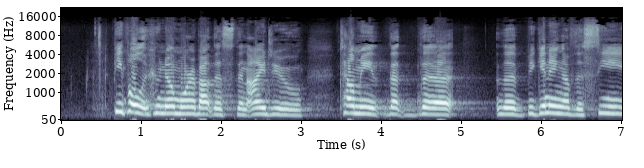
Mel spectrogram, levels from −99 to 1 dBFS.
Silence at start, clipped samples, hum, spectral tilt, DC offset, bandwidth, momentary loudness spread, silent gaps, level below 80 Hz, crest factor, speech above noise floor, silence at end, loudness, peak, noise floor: 0.65 s; under 0.1%; none; -4 dB/octave; under 0.1%; 14.5 kHz; 8 LU; none; -58 dBFS; 12 dB; 27 dB; 0 s; -12 LUFS; 0 dBFS; -38 dBFS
